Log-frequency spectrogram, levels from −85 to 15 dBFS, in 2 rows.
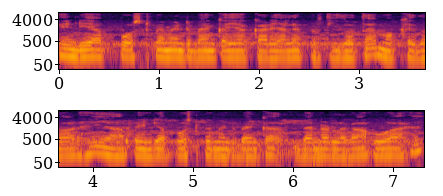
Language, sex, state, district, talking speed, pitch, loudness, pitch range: Hindi, male, Chandigarh, Chandigarh, 195 wpm, 100 Hz, -15 LUFS, 95-105 Hz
